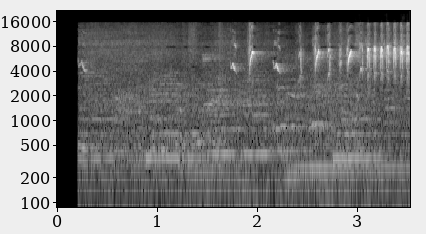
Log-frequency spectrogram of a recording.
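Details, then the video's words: Sunbird, known locally as kolibri ninja, singing rapidly and nonstop: thin, high chirps and short sweeping notes that build into a fast run of sharp ticks near the end, over background music and a low voice. "kolibri ninja nerecet"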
